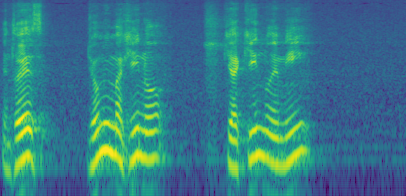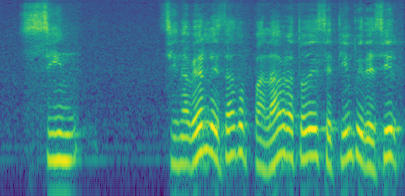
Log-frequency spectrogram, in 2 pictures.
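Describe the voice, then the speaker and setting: A man's voice: sits high, takes it slowly, pauses often, warm tone. A man preaching a sermon, often checking in with the congregation through short rhetorical questions.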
